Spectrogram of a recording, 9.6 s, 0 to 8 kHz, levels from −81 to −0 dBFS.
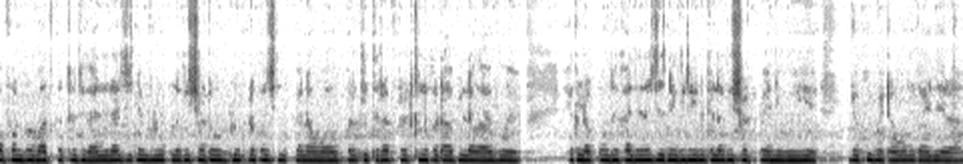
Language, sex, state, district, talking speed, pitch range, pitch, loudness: Hindi, female, Maharashtra, Dhule, 335 wpm, 220-235 Hz, 230 Hz, -12 LUFS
